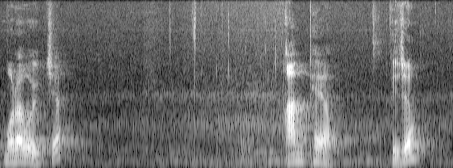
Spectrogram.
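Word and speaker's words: ampere: 거 있습니다 앙페르 앙페르 사람 이름이니까 그나라 발음으로 해주고 단위 그 사람 이름 딴 거거든요 요거는 이제 암페어 어 미국식 그 영어 발음으로 해서 암페어 이렇게 부릅니다 자 자요 밀리암페어 이런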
